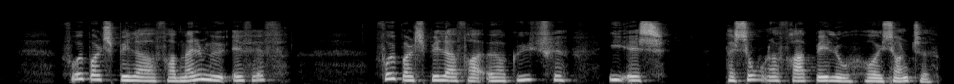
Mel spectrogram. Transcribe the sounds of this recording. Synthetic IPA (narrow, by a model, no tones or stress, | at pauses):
foðˠb̥ɒ̽l̰d̥sb̥e̝lɐːfʁɑ̈mælmøʔefef | fo̝ðˠb̥ɒ̽ld̥sb̥e̝lɐːfʁɑ̈ʔɶɐɡ̥y̥sɡ̥ə | ies | pʰæɐso̝̰ːnɐfʁɑ̈b̥e̝lo̝hɒʁisɒ̽n̰d̥ʰə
